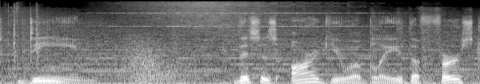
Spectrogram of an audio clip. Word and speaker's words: disme: It is a 1792 half-dime, pronounced Disme.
